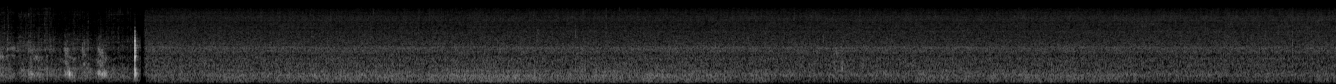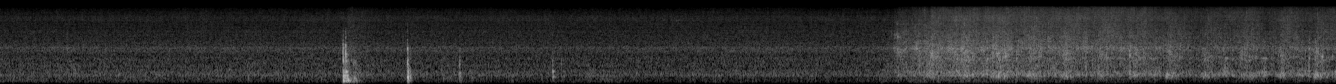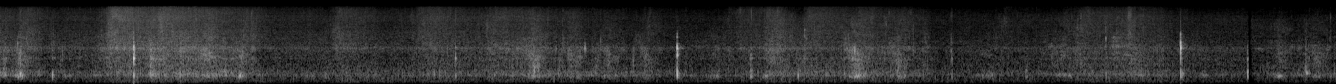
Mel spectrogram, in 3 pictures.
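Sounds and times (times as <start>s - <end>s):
wooden spatula scraping a pot: 0.0s - 1.4s, 22.3s - 29.4s, 30.0s - 40.0s
sharp knocks: 16.8s - 17.6s.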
